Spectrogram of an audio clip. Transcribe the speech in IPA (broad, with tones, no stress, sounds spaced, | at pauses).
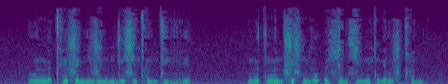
l ə̃˨˦ ŋ œ˧˩˧ t̪ʰ ẽ˥ ɬ ɛ˩ nʲ ẽ˧˩˧ ɮ ə̃˧˩˧ nʲ ŋ ɡ ẽ˦˨ ɕ ə̃˦˨ t̪ʰ ə̃˦˨ nʲ t e˥ rʲ ə˨˦ | n̪ œ˦˨ t ŋ ɔ˦˨ nʲ ɬ ɛ˦˨ ɬ ɲ ɔ˨˦ l ʔ œ˦˨ ç ɔ˨˦ nʲ ç ɛ˦˨ ŋ ə̃˦˨ t ŋ ɛ˧˩˧ l ə̃˩ ɬ qʰ ə̃˩ nʲ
